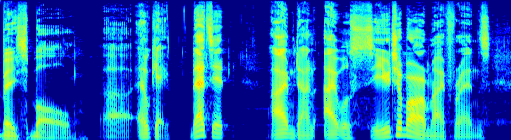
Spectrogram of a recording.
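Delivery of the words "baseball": very deep, low bass voice. Closing with a quick voice: James Earl Jones voice. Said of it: "my James Earl Jones voice of the day".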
